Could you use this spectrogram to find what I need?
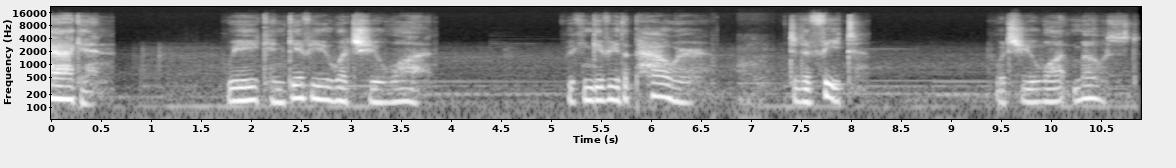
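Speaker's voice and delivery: barely-there, very faint, hushed feminine voice. The game narrator voices a monolith speaking to a player's character, very faint female voice. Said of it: "it says in a very faint and female tone".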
